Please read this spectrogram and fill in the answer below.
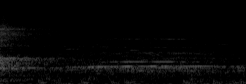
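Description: The tail of a man's shouted voice fades out at the start, then near silence with only a faint steady background.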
